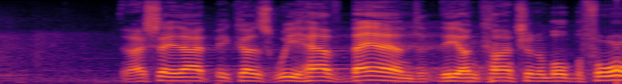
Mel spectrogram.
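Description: A middle-aged man speaks calmly and formally through a microphone in a large hall.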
